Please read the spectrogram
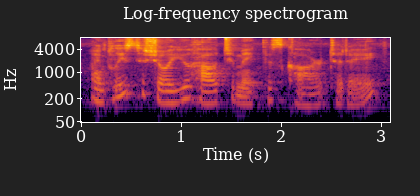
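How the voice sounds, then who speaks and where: A woman talks at a moderate speed. Noticeable background noise is present throughout. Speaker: paper crafting demonstrator. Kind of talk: tutorial. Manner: casual, friendly.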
